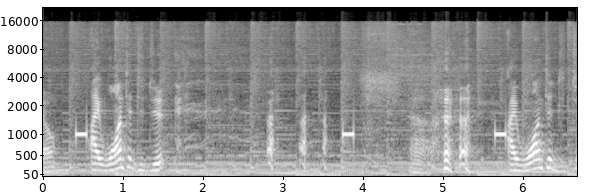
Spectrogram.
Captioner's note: laughing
